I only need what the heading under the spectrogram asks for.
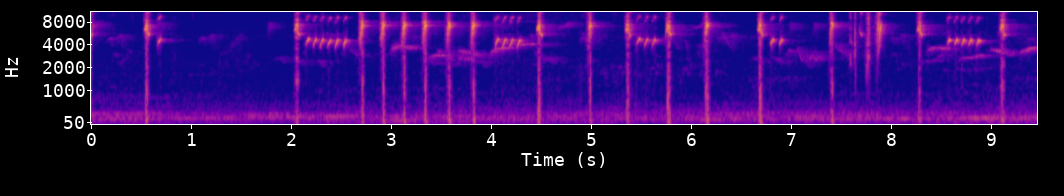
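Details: Olive-backed sunbird singing nonstop in shooting style. A brief call is followed by a silent gap, then dense, sharp high clicks and quick chirp trills. One downward-swept note is also heard.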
